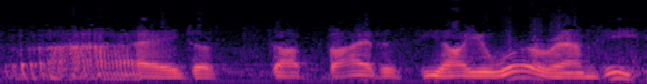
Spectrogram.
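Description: An actor playing a loyal, plain-spoken best friend in a 1970s radio drama, talking in a colloquial, chummy way. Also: male voice, on the low side, measured pace, gravelly. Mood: nervous. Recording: narrow-band, faintly noisy old radio broadcast.

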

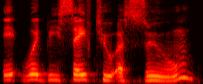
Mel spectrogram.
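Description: A man as a podcast guest, giving opinionated, emphatic book commentary with deliberate pauses. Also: a little high, dry recording.

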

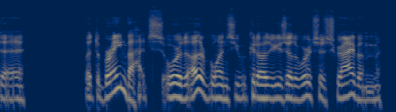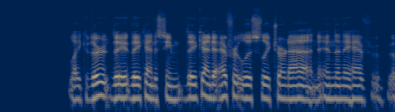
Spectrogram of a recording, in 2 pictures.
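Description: Man, creaky gravelly voice, mid pitch, close dry sound, meandering bedtime podcast host, halting, whimsical, reassuring. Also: no room sound. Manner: meandering, halting, repeats and trails off mid-sentence. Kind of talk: rambling bedtime sleep podcast monologue.

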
